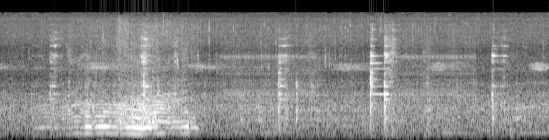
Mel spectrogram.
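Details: Hornet under observation: a low, droning wing buzz swells and fades over about a second, then gives way to scattered faint clicks and ticks.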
